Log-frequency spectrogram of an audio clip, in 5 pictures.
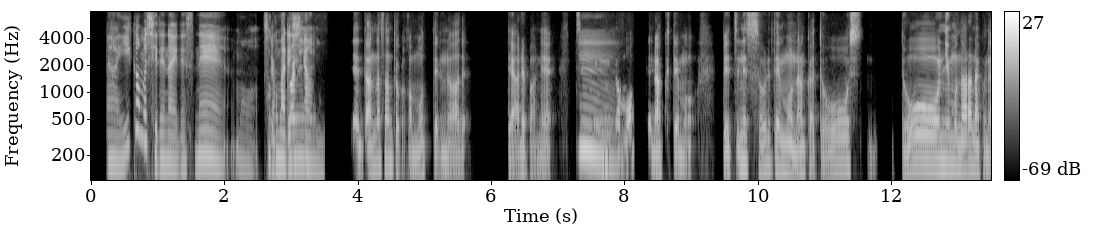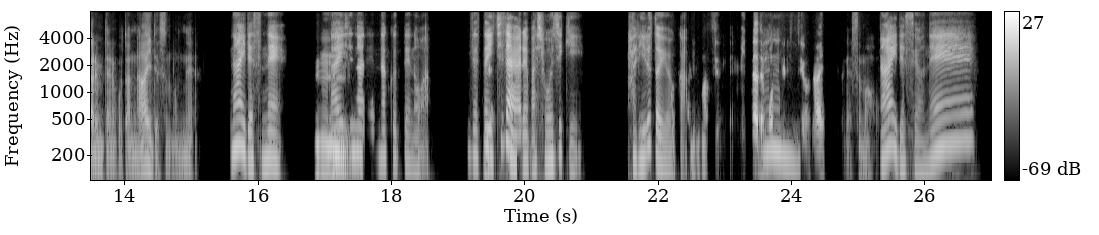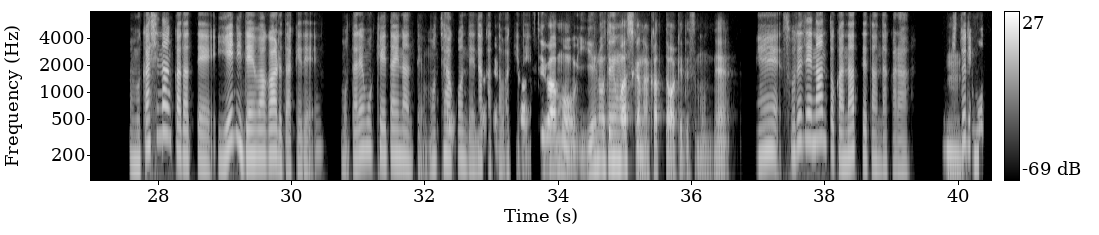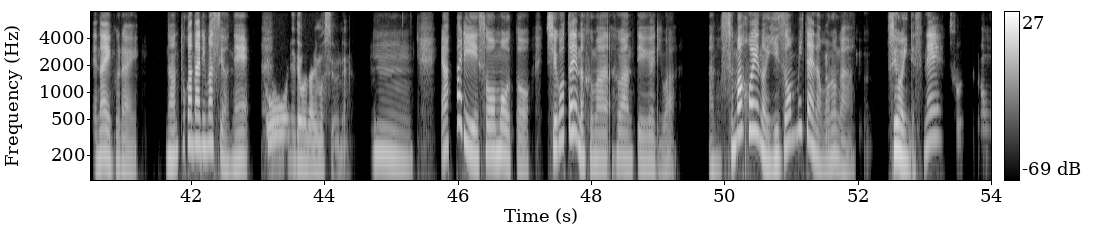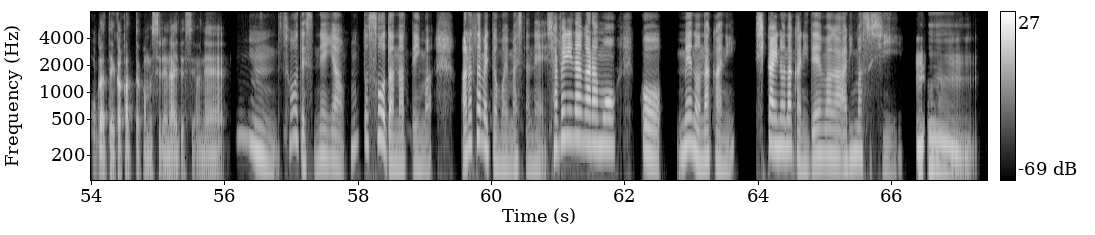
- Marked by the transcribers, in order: unintelligible speech; unintelligible speech
- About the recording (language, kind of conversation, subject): Japanese, advice, 休暇中に本当にリラックスするにはどうすればいいですか？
